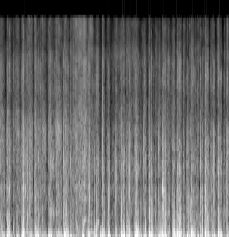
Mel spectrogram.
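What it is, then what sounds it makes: Nylon fabric bag being scratched. Fingertips scratch and rub across a black nylon fabric bag held beside the microphone. The result is a rapid, irregular string of short, deep, muffled crackling thumps, heavy in the low end, with a faint scratchy texture on top.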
